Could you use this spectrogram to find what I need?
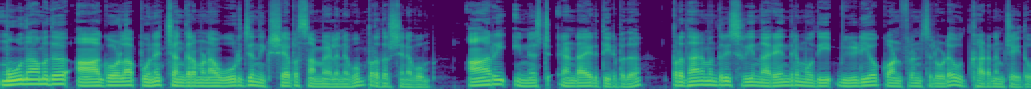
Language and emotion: Malayalam, neutral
